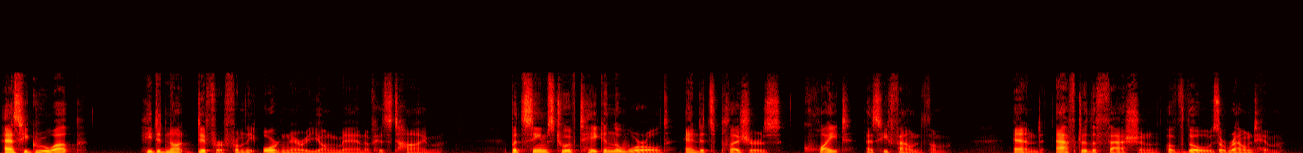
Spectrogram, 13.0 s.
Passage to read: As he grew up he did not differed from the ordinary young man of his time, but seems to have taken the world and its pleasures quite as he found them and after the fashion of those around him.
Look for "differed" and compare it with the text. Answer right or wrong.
wrong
